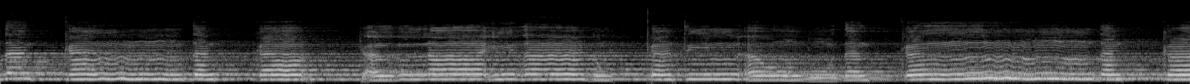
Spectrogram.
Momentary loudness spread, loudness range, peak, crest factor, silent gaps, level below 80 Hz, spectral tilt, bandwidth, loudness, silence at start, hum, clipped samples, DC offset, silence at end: 8 LU; 2 LU; -6 dBFS; 14 dB; none; -76 dBFS; -6.5 dB/octave; 8 kHz; -21 LUFS; 0 s; none; under 0.1%; under 0.1%; 0 s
